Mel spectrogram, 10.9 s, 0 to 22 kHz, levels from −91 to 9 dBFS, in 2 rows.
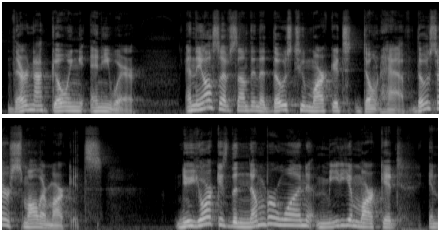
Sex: male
